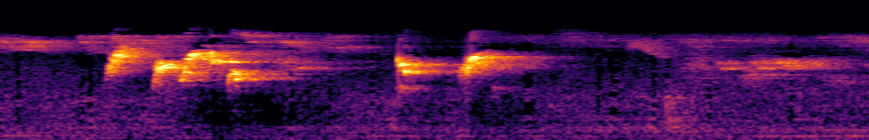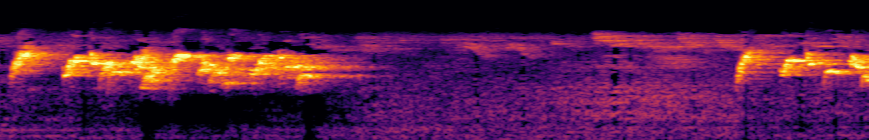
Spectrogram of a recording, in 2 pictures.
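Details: Jambul (red-whiskered bulbul) in Singapore singing loud bubbly whistled phrases, about one every second or two at first, then a longer, rich warbled run, and a final bright phrase after a pause.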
